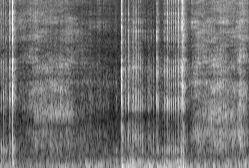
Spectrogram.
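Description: A pointed tool tip taps and traces near the top edge and right corner of a small, hollow white plastic audio cassette shell. Sharp, bright clicks stand out over quiet, hissy scratching and scraping, with little low end.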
